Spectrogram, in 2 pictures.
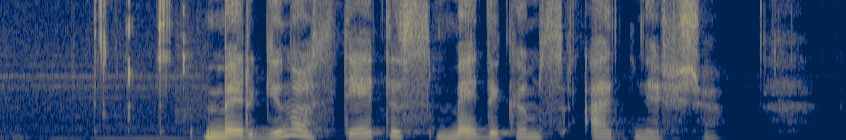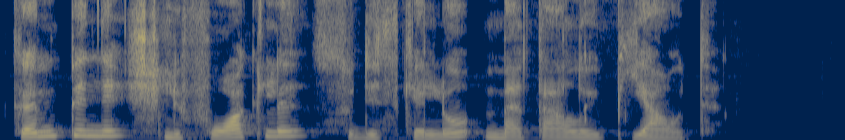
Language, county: Lithuanian, Vilnius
